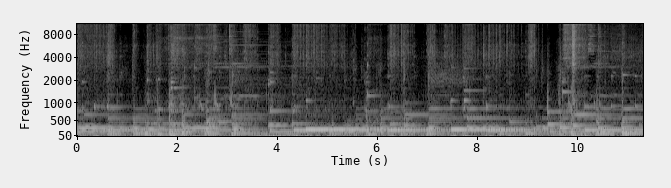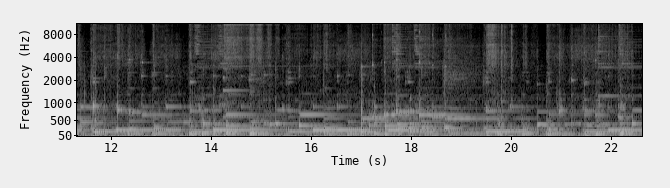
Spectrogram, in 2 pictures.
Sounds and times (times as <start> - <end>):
Music: 0.0 - 22.6.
